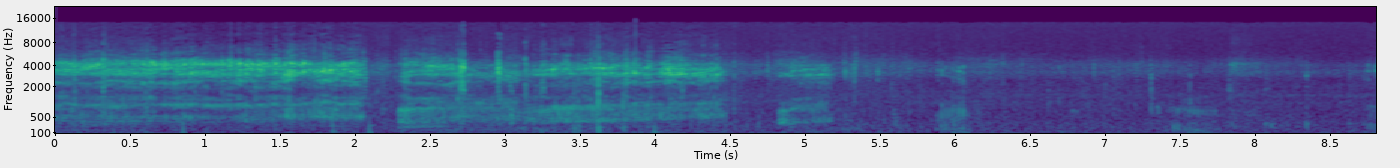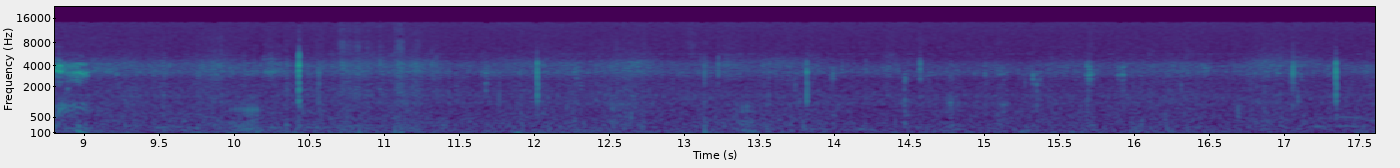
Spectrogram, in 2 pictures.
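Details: Pot-bellied mini pig walking on two legs while trying to copulate; harsh, loud squealing for the first four seconds, then mostly quiet with faint scattered clicks and ticks.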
